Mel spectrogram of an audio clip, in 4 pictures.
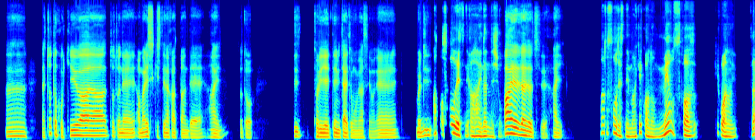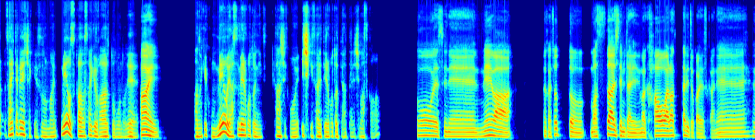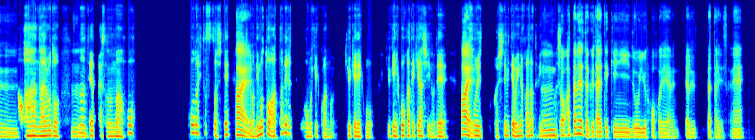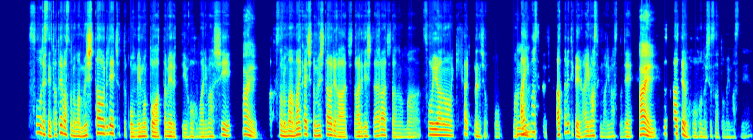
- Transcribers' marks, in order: tapping
- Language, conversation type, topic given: Japanese, advice, 短い休憩で集中力と生産性を高めるにはどうすればよいですか？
